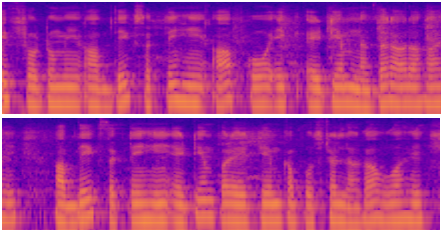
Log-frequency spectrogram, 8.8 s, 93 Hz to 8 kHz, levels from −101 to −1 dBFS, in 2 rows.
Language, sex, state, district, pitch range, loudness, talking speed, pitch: Hindi, male, Bihar, Begusarai, 130-140 Hz, -38 LUFS, 180 wpm, 135 Hz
